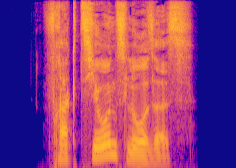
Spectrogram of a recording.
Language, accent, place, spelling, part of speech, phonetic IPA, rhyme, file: German, Germany, Berlin, fraktionsloses, adjective, [fʁakˈt͡si̯oːnsloːzəs], -oːnsloːzəs, De-fraktionsloses.ogg
- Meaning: strong/mixed nominative/accusative neuter singular of fraktionslos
